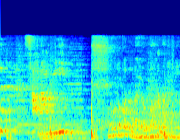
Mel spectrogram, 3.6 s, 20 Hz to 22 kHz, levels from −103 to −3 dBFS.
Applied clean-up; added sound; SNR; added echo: none; Walk, footsteps; 6 dB; reverberation time 1.0 s.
